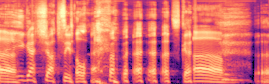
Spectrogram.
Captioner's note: laughs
